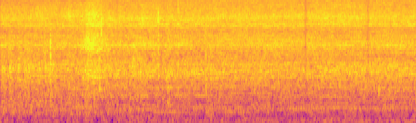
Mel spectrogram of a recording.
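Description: A steady, even rushing noise from a running machine, such as a blower or fan, unchanged in level.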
